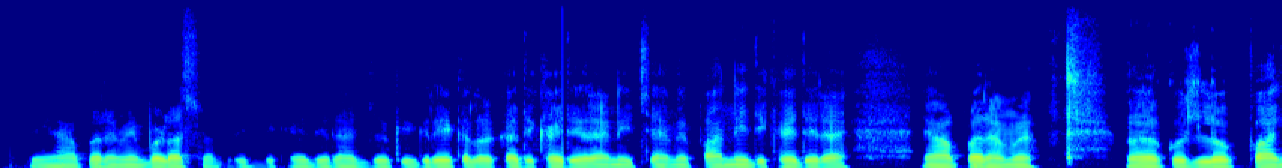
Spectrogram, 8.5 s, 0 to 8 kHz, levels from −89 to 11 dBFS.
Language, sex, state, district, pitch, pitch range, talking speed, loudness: Hindi, male, Uttar Pradesh, Jyotiba Phule Nagar, 100 Hz, 100-105 Hz, 225 wpm, -37 LUFS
